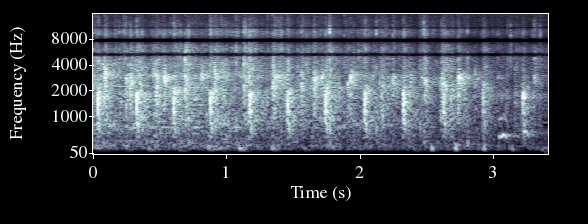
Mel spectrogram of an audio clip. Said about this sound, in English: Yeah, clap for her.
